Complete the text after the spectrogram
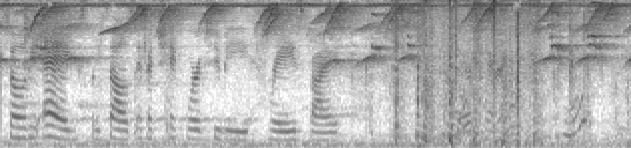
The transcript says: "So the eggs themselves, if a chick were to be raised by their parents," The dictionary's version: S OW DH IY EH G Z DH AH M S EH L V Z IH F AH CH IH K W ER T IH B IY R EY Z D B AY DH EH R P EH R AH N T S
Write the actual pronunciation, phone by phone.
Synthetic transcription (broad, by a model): S OW DH IY EH G Z DH AH M S EH L V Z IH F AH CH IH K W ER T IH B IY R EY Z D B AY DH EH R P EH R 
